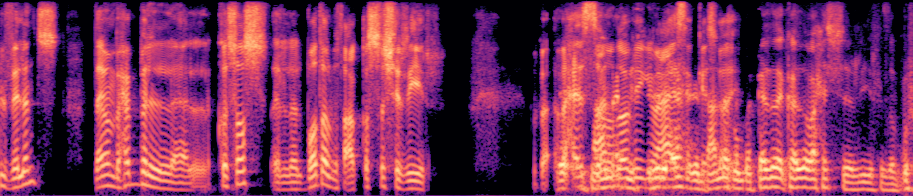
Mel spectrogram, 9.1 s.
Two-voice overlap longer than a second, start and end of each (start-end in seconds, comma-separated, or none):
5.8-7.4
